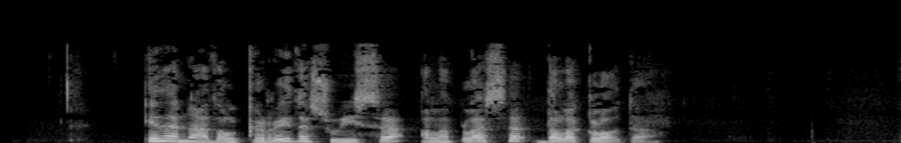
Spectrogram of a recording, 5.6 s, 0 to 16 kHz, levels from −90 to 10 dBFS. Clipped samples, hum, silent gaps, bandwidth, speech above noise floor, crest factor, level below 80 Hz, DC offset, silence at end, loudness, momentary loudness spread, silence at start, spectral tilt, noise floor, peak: under 0.1%; none; none; 11.5 kHz; 54 dB; 20 dB; -78 dBFS; under 0.1%; 1.55 s; -22 LUFS; 6 LU; 0.9 s; -5 dB/octave; -76 dBFS; -4 dBFS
